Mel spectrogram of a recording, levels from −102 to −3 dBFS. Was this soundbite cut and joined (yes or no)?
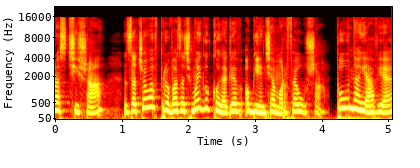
yes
